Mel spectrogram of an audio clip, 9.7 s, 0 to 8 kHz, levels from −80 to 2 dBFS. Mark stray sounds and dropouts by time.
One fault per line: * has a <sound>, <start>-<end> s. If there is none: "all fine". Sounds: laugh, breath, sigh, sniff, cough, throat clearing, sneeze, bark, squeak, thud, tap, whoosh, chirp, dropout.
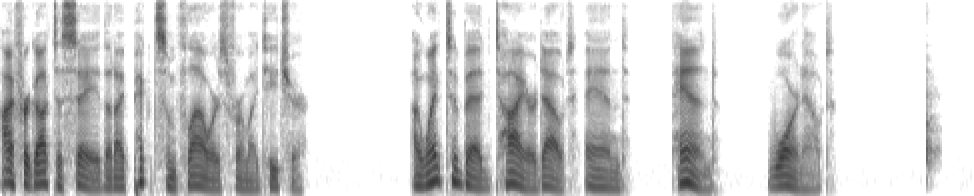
* has a tap, 9.3-9.4 s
